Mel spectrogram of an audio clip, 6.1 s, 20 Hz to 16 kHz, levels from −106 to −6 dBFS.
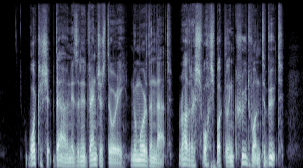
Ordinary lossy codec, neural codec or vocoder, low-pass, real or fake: AAC, 96 kbps; none; 14.4 kHz; real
